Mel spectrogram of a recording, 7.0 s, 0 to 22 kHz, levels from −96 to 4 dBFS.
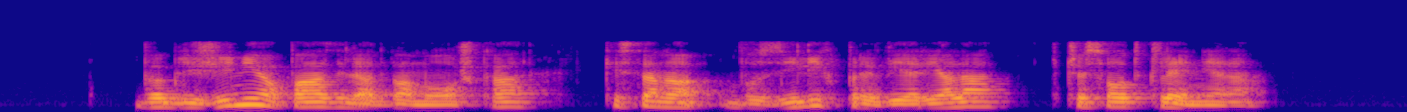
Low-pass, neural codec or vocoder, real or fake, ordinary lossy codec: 5.4 kHz; none; real; none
